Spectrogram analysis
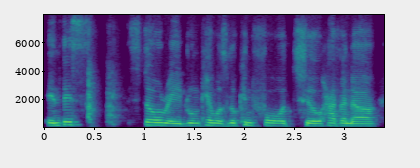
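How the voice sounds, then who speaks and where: A woman's voice: deep voice, fairly even intonation, moderate pace, a little mellow, no room sound, highs cut off. A woman from Nigeria, answering interview questions conversationally as an author.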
